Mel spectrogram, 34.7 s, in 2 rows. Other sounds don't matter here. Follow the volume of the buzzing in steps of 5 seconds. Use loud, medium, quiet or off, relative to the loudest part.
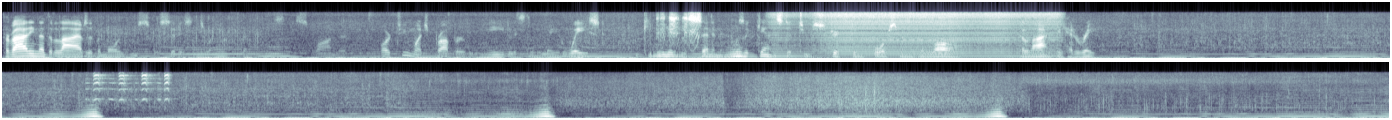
medium, loud, loud, loud, loud, loud, medium.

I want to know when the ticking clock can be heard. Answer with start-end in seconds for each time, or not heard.
not heard.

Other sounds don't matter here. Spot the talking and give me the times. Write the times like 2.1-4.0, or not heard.
0.0-13.7.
